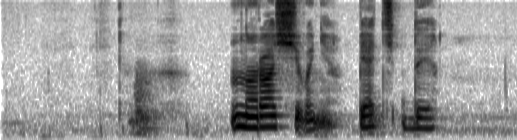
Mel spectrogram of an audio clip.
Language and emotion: Russian, sad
